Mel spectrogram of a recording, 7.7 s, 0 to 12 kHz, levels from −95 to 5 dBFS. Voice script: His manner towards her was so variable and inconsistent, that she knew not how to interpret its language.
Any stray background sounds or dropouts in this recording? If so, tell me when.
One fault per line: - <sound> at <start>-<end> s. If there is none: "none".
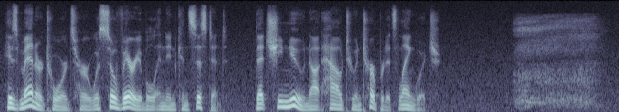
- sigh at 6.4-7.6 s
